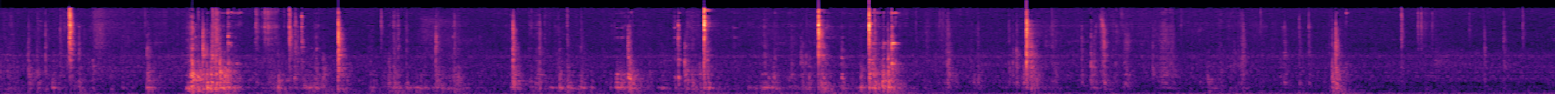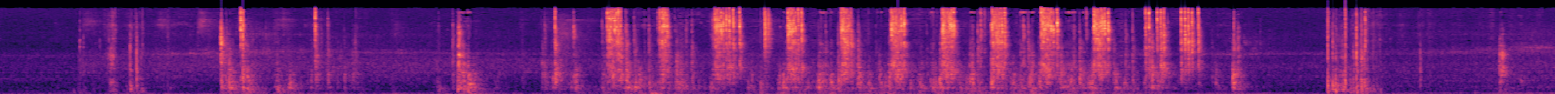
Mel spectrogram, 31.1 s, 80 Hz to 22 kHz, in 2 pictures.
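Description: Metal knocks and clunks as a steel ditch light bracket and its bolts are handled at the hood hinge, then a socket ratchet clicking rapidly for several seconds as the 12 mm bracket bolts are turned.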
